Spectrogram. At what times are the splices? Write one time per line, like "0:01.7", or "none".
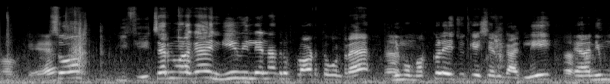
none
